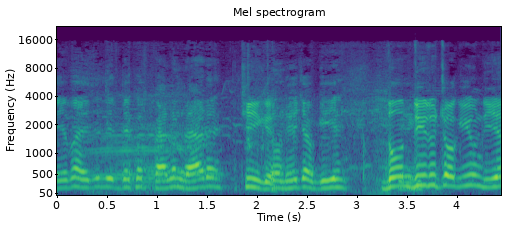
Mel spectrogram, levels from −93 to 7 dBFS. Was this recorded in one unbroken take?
yes; 0 cuts

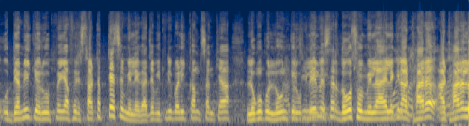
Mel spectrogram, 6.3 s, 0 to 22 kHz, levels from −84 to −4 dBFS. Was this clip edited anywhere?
yes; 1 cut; at 4.1 s

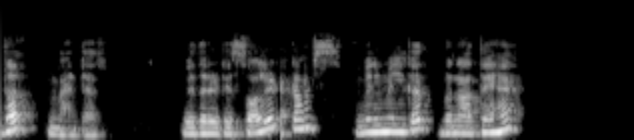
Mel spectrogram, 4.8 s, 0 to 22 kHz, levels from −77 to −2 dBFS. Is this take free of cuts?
no; 1 cut; at 2.1 s

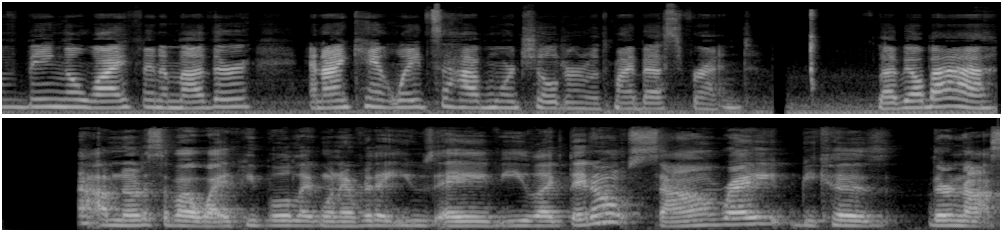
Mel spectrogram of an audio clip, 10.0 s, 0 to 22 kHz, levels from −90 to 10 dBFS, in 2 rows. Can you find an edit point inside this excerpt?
yes; 2 cuts; at 3.8 s, 5.1 s

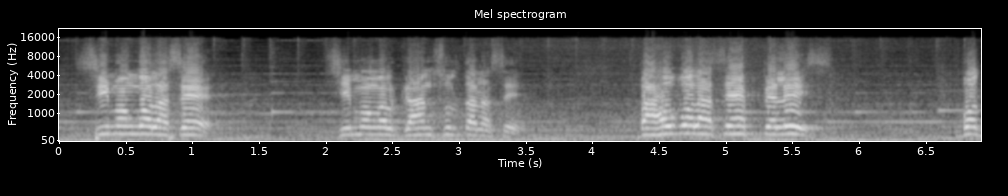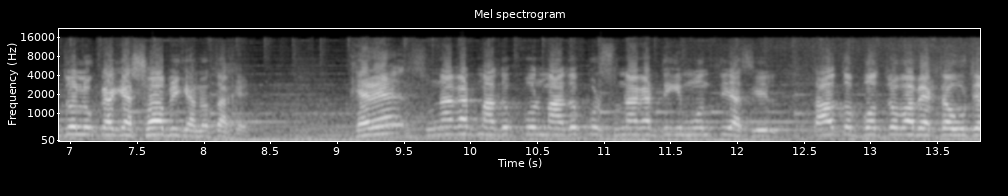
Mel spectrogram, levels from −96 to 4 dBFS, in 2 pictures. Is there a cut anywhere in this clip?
no; 0 cuts

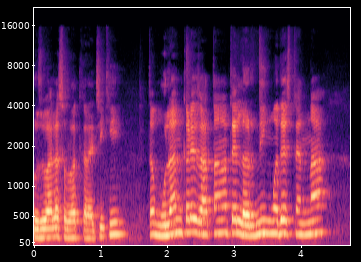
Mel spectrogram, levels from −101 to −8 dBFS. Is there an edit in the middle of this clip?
yes; 1 cut; at 1.6 s

